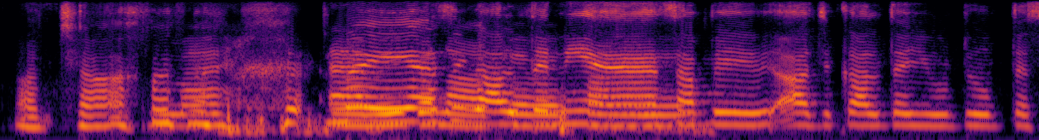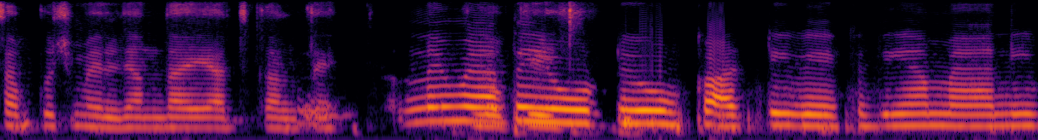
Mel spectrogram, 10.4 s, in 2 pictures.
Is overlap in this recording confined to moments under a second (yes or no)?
no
